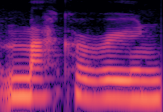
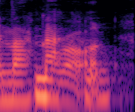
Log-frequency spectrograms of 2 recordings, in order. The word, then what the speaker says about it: macaron: So Mum got this new candle from Yankee Candle the other day, and it's called Macaroon Treat. I say macaroon, but some people say macaron.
